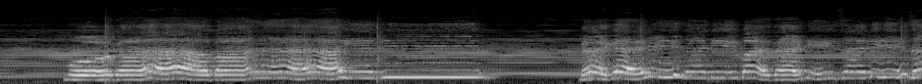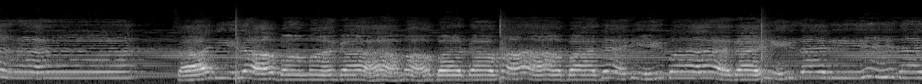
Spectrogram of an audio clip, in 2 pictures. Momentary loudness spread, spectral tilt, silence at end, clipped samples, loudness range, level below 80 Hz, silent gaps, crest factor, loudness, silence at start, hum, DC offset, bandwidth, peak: 11 LU; -3.5 dB/octave; 0 s; under 0.1%; 5 LU; -60 dBFS; none; 16 dB; -19 LUFS; 0 s; none; under 0.1%; 15 kHz; -2 dBFS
